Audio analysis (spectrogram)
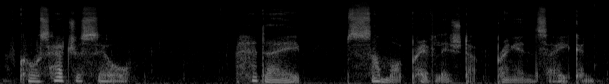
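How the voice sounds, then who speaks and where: A man giving gentle, musing ASMR roleplay commentary on a game in a soft, breathy whisper. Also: mid-range voice, expressive, unhurried, a little hiss or hum, low-quality recording. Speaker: game playthrough host.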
